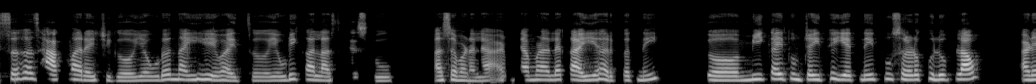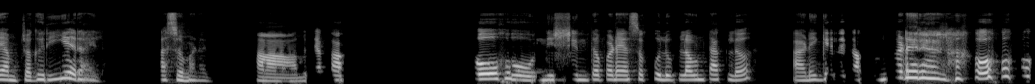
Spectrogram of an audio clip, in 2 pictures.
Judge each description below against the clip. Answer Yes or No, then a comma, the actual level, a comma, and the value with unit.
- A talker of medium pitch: No, high, 210 Hz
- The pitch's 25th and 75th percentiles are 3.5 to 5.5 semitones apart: No, average, 3.0 semitones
